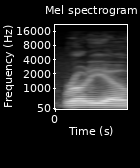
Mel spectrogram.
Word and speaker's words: Rodeo: Yeah, I just started thinking, I've heard numerous people say Rodeo. I think they're trying to pronounce it in Spanish, but What's the officials like? Because even in Spanish, it's not Rodeo, it's like Rodeo.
